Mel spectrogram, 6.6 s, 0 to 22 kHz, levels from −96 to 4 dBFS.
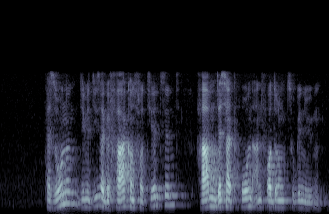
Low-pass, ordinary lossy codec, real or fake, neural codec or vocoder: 5.4 kHz; none; real; none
